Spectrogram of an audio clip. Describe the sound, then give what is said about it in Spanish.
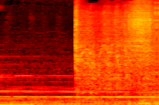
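A car engine turns over and catches, a low steady rumble that abruptly swells into a loud, rough roar about halfway through, with no voices. “Nos subimos al auto, lo encendí y lo puse en marcha.”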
